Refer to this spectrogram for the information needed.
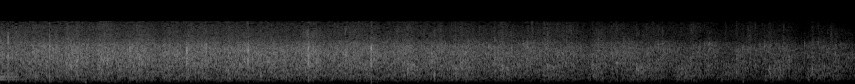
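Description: An audience claps hands for the Lord in dense, sustained applause, steady and fairly loud throughout, with a few sharper claps standing out early before it tapers slightly toward the end.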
